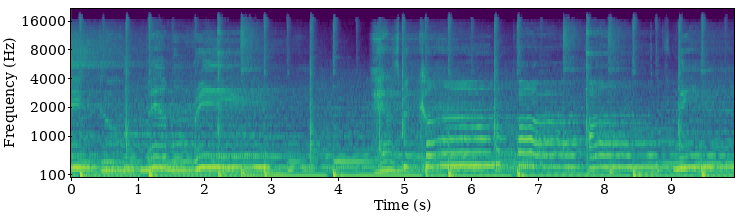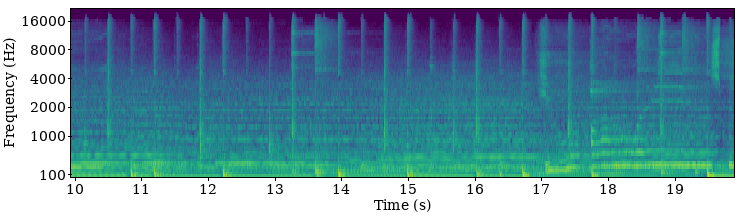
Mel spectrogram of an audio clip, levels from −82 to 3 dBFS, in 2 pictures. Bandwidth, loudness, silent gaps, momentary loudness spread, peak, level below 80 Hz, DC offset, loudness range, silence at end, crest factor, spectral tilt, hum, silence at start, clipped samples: 19.5 kHz; -17 LUFS; none; 9 LU; 0 dBFS; -24 dBFS; under 0.1%; 6 LU; 0 s; 16 dB; -5.5 dB/octave; none; 0 s; under 0.1%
